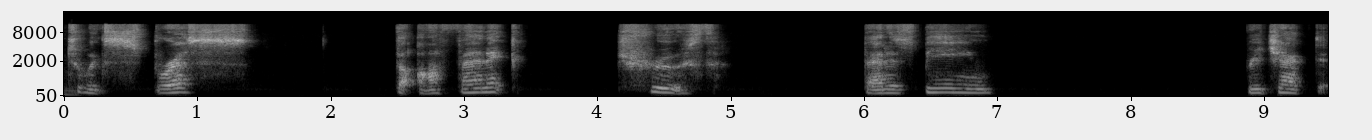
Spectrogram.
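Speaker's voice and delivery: very slow and low, drawn out, word by word.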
